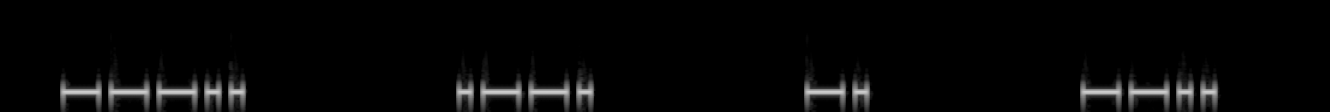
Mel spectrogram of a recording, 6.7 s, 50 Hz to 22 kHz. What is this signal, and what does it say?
Morse code, heard as a keyed tone, about 20 wpm, spaced as for 7 wpm, 700 Hz. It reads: 8PNZ
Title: USA Call Signs - 5 Characters - 6x Character Spacing - 20wpm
